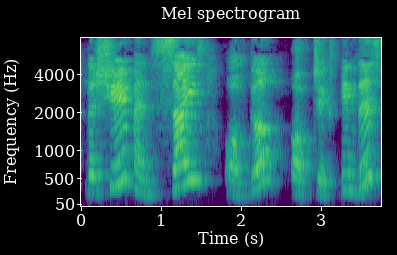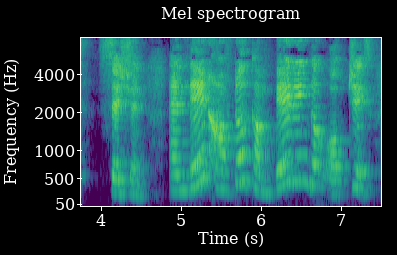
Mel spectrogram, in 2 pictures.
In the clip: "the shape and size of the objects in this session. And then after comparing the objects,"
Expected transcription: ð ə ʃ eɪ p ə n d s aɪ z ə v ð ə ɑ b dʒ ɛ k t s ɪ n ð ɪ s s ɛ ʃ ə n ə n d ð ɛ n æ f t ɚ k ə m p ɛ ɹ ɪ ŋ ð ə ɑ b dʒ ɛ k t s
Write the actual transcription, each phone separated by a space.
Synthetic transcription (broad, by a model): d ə ʃ eɪ p ə n d s aɪ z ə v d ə ɑ b dʒ ɛ k t s ɪ n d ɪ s s ɛ ʃ ə n ə n d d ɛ n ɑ f t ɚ k ə m p ɛ ɹ ɪ ŋ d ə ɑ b dʒ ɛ k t s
